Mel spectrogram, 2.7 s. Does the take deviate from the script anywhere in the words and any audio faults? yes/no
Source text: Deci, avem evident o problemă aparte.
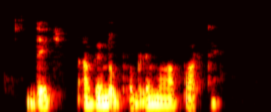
yes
